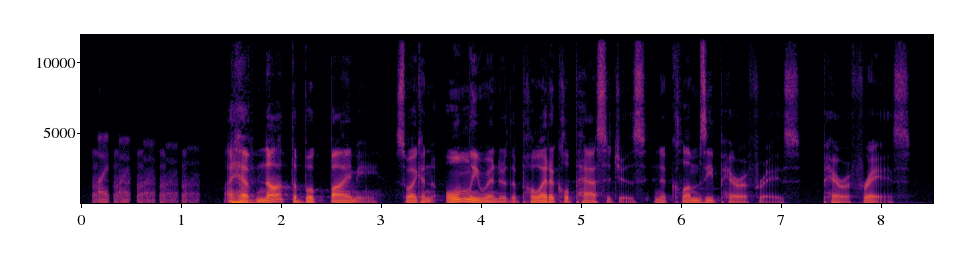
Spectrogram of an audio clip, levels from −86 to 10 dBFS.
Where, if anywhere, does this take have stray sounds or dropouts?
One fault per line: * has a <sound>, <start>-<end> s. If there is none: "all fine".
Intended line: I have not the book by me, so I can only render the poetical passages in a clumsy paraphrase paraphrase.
* has a laugh, 0.1-1.2 s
